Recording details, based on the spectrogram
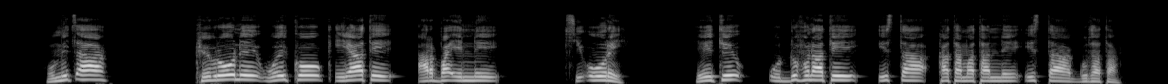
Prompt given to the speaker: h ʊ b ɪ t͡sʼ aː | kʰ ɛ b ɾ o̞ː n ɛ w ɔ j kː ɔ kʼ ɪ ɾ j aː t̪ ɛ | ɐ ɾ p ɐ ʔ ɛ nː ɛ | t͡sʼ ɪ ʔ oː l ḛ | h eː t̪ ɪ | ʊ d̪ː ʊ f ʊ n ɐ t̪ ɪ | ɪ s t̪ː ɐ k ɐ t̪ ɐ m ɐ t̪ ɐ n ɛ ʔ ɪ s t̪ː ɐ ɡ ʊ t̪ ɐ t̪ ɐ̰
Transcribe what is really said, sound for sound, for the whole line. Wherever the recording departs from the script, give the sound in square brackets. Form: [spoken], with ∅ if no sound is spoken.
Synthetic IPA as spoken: h ʊ [m] ɪ t͡sʼ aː | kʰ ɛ b ɾ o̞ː n ɛ w ɔ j kː ɔ kʼ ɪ ɾ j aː t̪ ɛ | ɐ ɾ [b] ɐ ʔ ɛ nː ɛ | t͡sʼ ɪ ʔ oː [ɾ] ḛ | h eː t̪ ɪ | ʊ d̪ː ʊ f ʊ n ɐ t̪ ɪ | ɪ s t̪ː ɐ k ɐ t̪ ɐ m ɐ t̪ ɐ [nː] ɛ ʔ ɪ s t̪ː ɐ ɡ ʊ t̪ ɐ t̪ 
